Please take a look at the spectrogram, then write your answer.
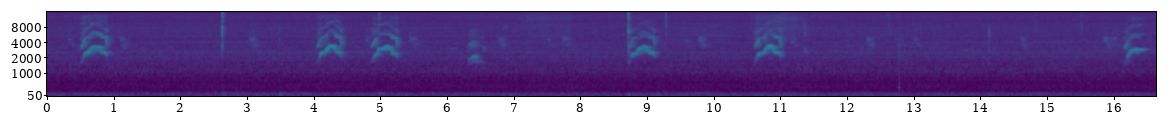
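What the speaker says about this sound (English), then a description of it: "And birds are wondering where I am right now." Outdoor birds chirp in short, bright bursts of a few notes each, repeating every couple of seconds, faint and a little distant over a low steady hum.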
